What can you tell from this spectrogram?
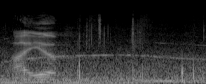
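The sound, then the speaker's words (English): A short burst of a wailing ambulance siren, from an ambulance carrying two people to a hospital, rises and falls loudly at the start, then cuts off, leaving a steady faint tone over muffled background noise. “The two ride in an ambulance to a hospital together, only to realize it is not a hospital.”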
